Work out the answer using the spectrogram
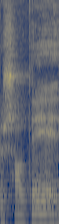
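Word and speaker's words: chantent: Nous voyons que la terminaison ENT de la troisième personne du pluriel ne se prononce pas et donc nous prononçons la conjugaison du verbe chanter comme les trois premières personnes du singulier.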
